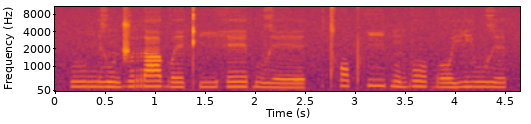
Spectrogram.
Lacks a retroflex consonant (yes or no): yes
